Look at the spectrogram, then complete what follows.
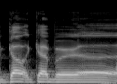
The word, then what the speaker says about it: gabber: It was like a hardstyle music, so it's like a gabber. I mean, you are from Rotterdam, so the home of is it Jabba? Gabber. That's how you pronounce it.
